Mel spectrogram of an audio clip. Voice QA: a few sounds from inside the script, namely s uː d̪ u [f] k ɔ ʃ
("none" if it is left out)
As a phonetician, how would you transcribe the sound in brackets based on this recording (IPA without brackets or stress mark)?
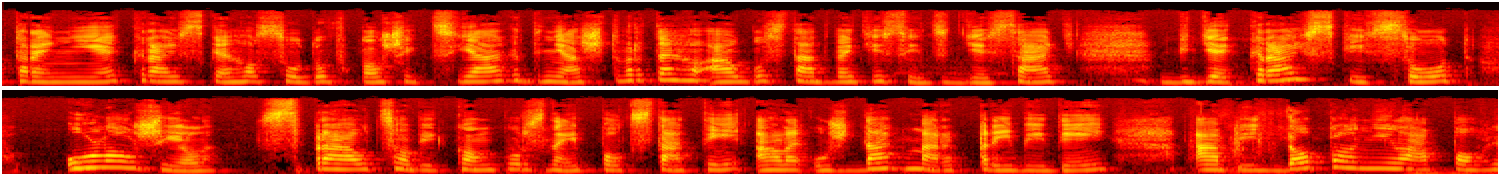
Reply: f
